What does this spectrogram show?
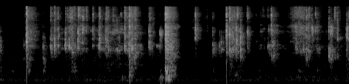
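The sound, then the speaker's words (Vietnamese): Crinkly rustling as a child eats a snack, like a snack wrapper being handled, in irregular bursts of crackle, continuing for several seconds with brief pauses and no talking. “mọi người có nghe tiếng sột soạt không bác sĩ nhắc nó đó là nhắc em bé đó là con im lặng nha nó nói là con bé bánh thôi mà con có làm gì đâu”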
